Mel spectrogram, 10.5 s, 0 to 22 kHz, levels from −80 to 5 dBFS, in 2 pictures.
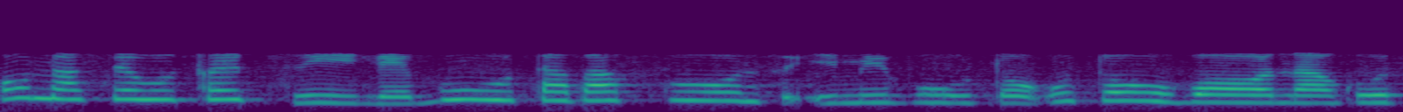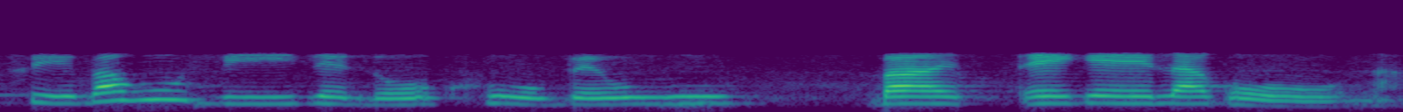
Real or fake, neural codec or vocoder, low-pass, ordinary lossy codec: fake; codec, 16 kHz, 2 kbps, FunCodec, trained on Chinese and English, 25 frames a second; 3.6 kHz; none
